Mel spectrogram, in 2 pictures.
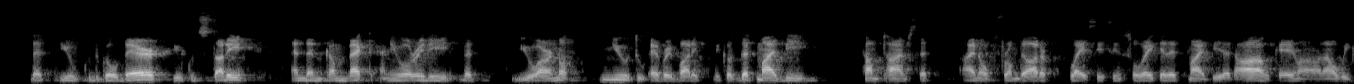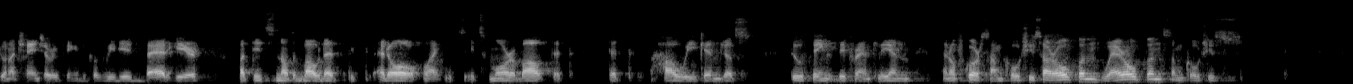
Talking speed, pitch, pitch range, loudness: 195 wpm, 95 Hz, 90-105 Hz, -25 LUFS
